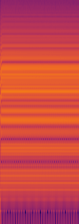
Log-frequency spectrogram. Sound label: RMI; Sonic Reality - Vintage Timetraveler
